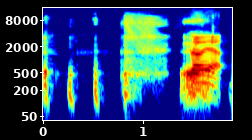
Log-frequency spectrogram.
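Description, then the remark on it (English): Three quick, clipped throat-clearing bursts are followed by two longer, rough coughs from a person releasing a held-back cough buildup, fairly loud, with no talking in between. “Oh, sorry, I had a cough buildup, and I was trying to hold it back so you could talk and”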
